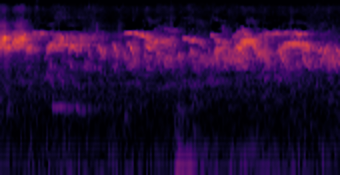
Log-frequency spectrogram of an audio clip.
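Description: A Chinese hwamei sings a rich, fast, unbroken stream of varied whistles and warbles, high and bright throughout, with a faint low hum and a soft thump behind.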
